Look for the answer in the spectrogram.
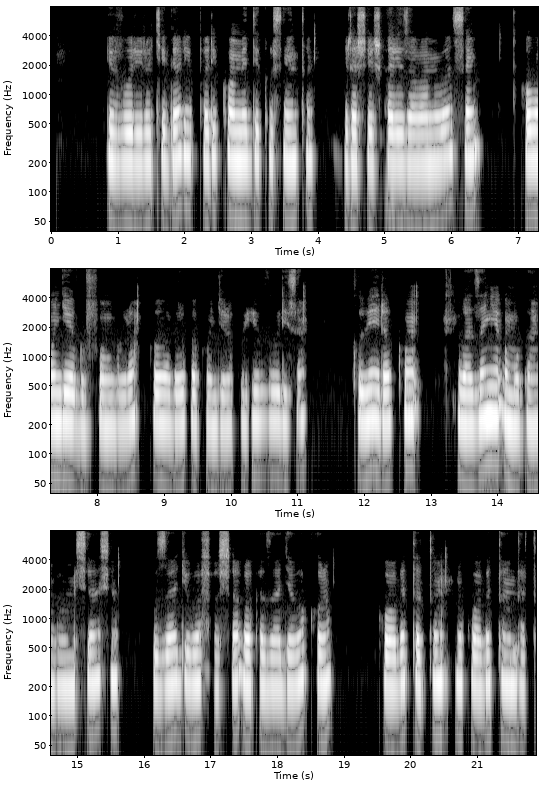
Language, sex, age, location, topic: Kinyarwanda, female, 25-35, Kigali, health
